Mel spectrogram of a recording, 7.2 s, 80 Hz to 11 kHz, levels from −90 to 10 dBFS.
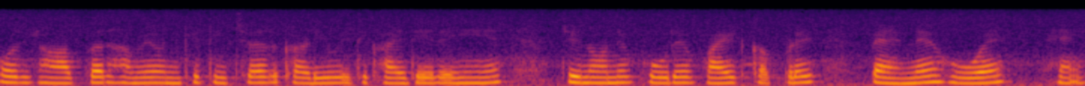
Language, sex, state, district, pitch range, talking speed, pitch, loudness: Hindi, female, Chhattisgarh, Korba, 205-220 Hz, 140 wpm, 210 Hz, -16 LUFS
